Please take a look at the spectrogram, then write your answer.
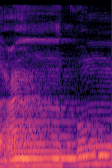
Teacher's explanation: نون ساکن کے بعد کاف آنے کی وجہ سے اخفا ہے، نون کی آواز چھپائیں گے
